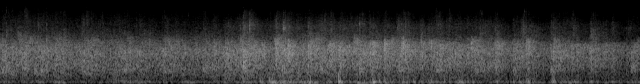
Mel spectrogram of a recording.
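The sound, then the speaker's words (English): Audience applause welcoming a man forward at a Bible-study gathering, a dense, even wash of many hands clapping that runs unbroken for about six seconds. “would you guys please join your hands in welcoming the man”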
